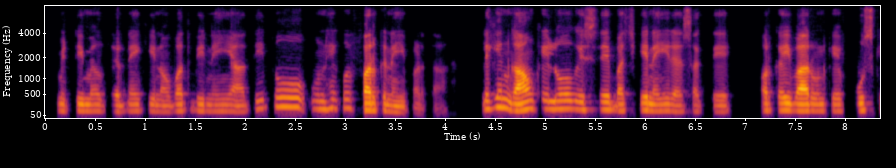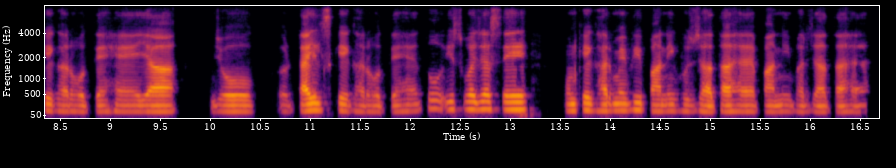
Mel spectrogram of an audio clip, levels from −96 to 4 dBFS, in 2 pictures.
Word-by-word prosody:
मिट्टी 130 +1 -4
में 125 - -3
उतरने 125 0 -7
की 130 0 -9
नौबत 120 +3 -5
भी 130 -1 -5
नहीं 125 0 -8
आती 115 +9 -5
तो 205 0 +1 0.2
उन्हें 165 +2 -5
कोई 185 +1 -7
फ़र्क 140 -1 +9
नहीं 110 -4 -2
पड़ता। - - -19 0.4
लेकिन 185 +3 +2
गाँव 140 +3 +10
के 170 - -3
लोग 165 0 +1
इससे 155 +1 -1
बच 130 -3 -3
के 145 +2 0
नहीं 130 0 -1
रह 120 -2 -4
सकते 115 0 -9 0.3
और 140 0 -2
कई 140 0 +4
बार 130 -1 +10
उनके 130 0 -5
पूँस 140 +2 -5
के 135 -1 -4
घर 120 -1 -6
होते 120 -1 -7
हैं 115 -1 -5
या 115 0 +6 0.4
जो 120 0 -1 0.3
अ, 120 - -12
टाइल्स 130 +4 +3
के 135 -2 -3
घर 120 -1 -10
होते 115 0 -9
हैं, 125 +2 -10
तो 175 +1 -9
इस 160 0 -8
वज़ह 160 0 +2
से 155 -1 +1 0.5
उनके 130 +2 -1
घर 130 0 -2
में 135 0 -2
भी 145 +2 -3
पानी 125 -1 -3
घुस 125 -1 -12
जाता 115 -1 +2
है, 120 0 -3
पानी 115 +1 -5
भर 115 -1 -11
जाता 110 -2 -4
है। 115 0 -10
130 Hz, 205 wpm, -25 LUFS, 120-140 Hz, 0.5 s, गाँव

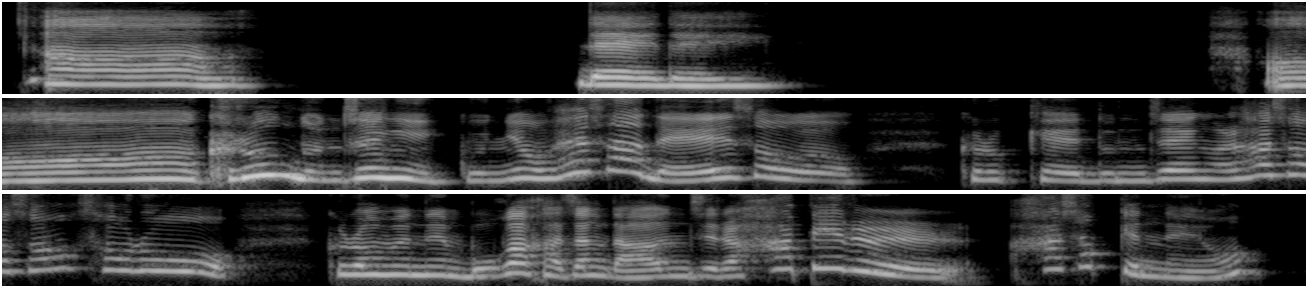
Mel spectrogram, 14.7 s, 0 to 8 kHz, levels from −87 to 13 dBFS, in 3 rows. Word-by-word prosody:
아. 220 -3 +1 1.2
네 205 -4 +6
네. 185 0 +1 1.8
어. 225 +5 +2
그런 330 +6 +7
논쟁이 275 +3 +5
있군요. 215 +7 -4
회사 450 - -1
내에서 235 - -2 0.3
그렇게 230 -2 -8
논쟁을 245 +5 -5
하셔서 370 +3 -6
서로 370 - -4 0.3
그러면은 265 -3 -1
뭐가 225 +9 +2
가장 245 -2 -3
나은지를 215 +3 -4
합의를 355 - -1
하셨겠네요. 310 - -9
240 Hz, 195 characters per minute, -22 LUFS, 210-295 Hz, 1.8 s, 그런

